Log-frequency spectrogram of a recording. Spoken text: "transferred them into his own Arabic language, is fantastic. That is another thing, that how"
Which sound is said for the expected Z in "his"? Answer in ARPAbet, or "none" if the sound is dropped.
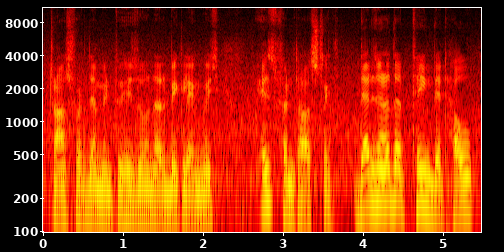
Z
